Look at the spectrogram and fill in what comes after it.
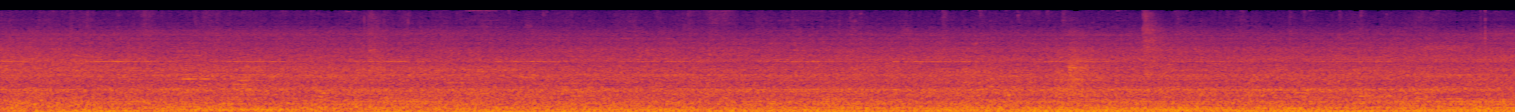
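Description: Steady train noise: a continuous low hum and rumble with a few faint clicks.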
